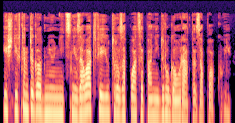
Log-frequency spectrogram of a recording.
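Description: A woman reading an audiobook, voicing a weary, guarded young woman who answers quietly and curtly. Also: fairly low pitch, level tone, moderate pace, no room sound, studio quality. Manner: quiet, curt, withdrawn.

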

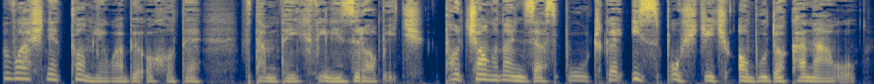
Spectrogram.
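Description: A woman narrating an audiobook in measured, even storytelling. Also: very deep voice, breathy edge, dry recording, clean studio sound. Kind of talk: scripted narration.

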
